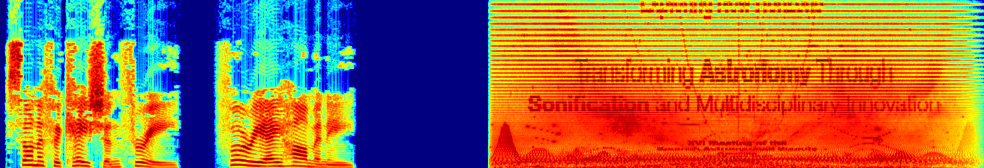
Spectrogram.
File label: sonification poster basic audio description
